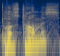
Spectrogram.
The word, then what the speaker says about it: posthumous: No, but I meant posthumous.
